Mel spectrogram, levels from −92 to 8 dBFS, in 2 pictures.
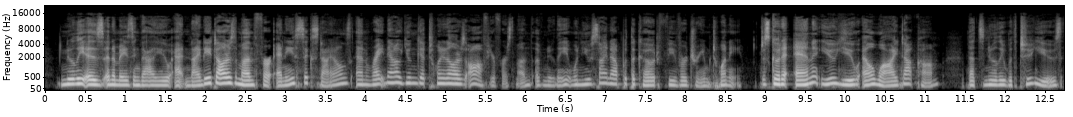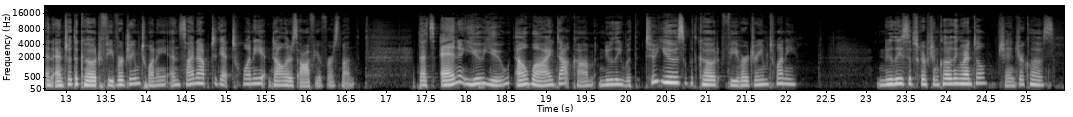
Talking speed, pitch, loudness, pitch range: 175 wpm, 185 Hz, -21 LUFS, 165-215 Hz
